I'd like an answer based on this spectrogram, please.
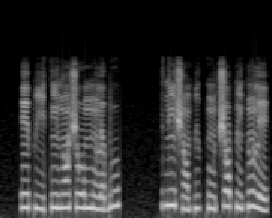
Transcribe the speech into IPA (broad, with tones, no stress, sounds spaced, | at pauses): e˧ p iː˨ t ĩ˧ d ɔ̃˧ ʃ oː˧ m ũ˨ l ə˨ ɓ u˦ | d ĩ˦˨ ʃ ɔ̃˨ p i˧ kʷ ũ˨ t͡ʃ ɔ˦ p ĩ˨ t ũ˦˨ l e˨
